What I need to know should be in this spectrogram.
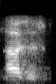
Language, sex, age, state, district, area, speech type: Nepali, male, 45-60, West Bengal, Jalpaiguri, rural, conversation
